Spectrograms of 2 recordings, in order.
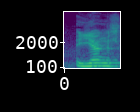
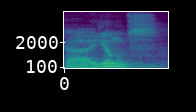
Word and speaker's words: Young: And the other point is Young's theorem and actually it should be pronounced Yung's theorem.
